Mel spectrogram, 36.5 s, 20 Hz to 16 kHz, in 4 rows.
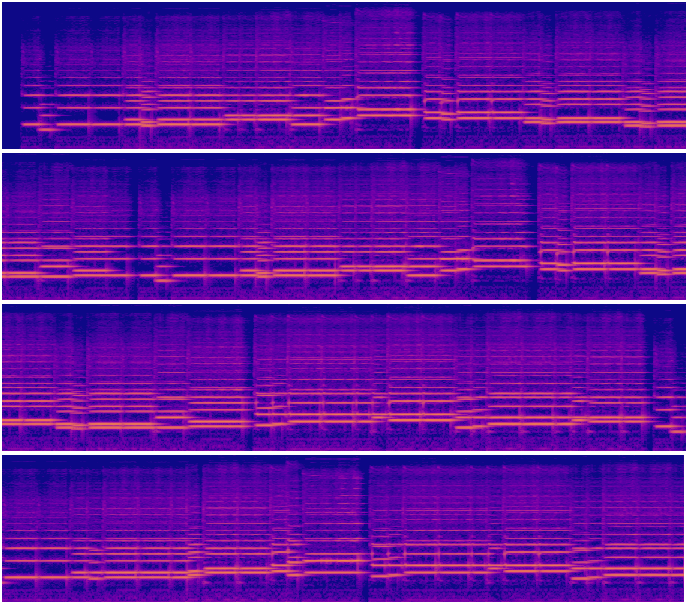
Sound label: Waltz Flute Duet; classical; Schubert; op. 77 no. 1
